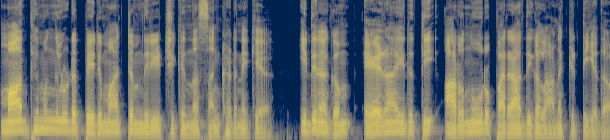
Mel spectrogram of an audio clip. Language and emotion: Malayalam, neutral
